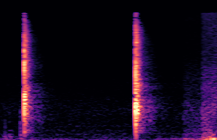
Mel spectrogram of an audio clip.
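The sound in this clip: Two sharp ritual hand claps during a Shinto shrine prayer, about a second apart. Each is a crisp, loud smack that stands alone against near silence.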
